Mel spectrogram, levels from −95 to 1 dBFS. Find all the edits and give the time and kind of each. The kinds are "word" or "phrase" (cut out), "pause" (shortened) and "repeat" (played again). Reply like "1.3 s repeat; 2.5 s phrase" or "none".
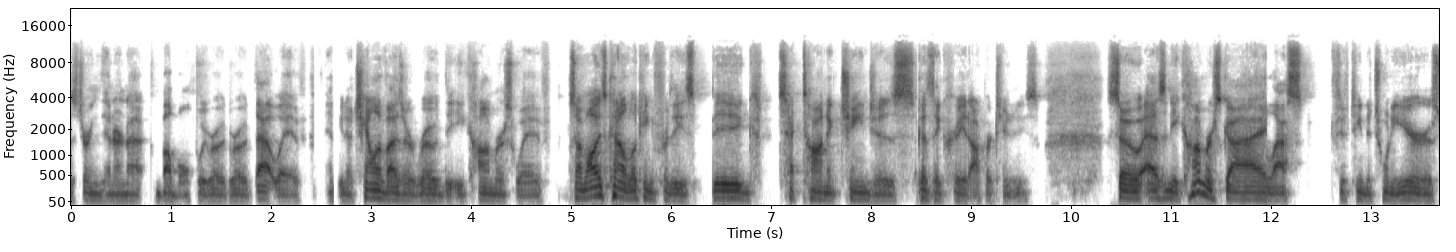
1.3 s word; 1.6 s repeat; 2.6 s word; 4.9 s pause; 7.0 s pause; 11.9 s phrase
